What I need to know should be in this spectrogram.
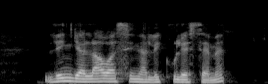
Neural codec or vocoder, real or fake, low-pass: none; real; 7.2 kHz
